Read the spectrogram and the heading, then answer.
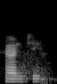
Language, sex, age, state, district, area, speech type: Punjabi, male, 30-45, Punjab, Kapurthala, rural, conversation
